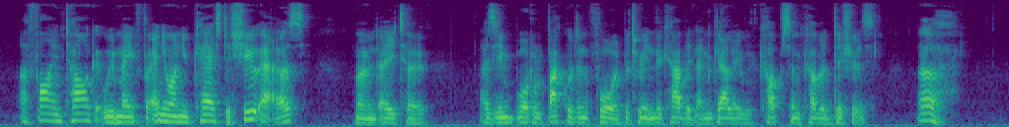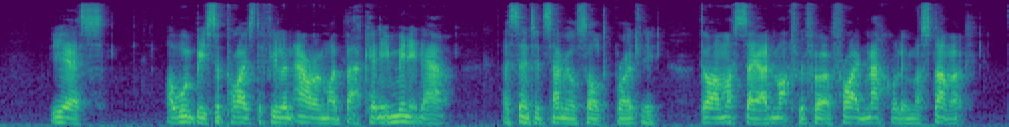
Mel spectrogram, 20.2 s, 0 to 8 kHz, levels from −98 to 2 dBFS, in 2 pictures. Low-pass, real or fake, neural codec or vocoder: 7.2 kHz; fake; vocoder, 44.1 kHz, 128 mel bands every 256 samples, BigVGAN v2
